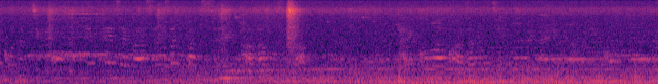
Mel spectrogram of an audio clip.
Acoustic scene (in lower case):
elevator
